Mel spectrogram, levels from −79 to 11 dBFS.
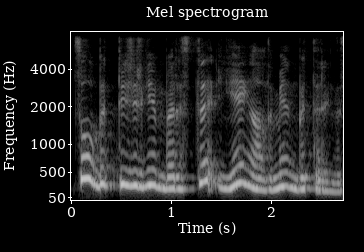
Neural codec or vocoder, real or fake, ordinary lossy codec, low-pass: codec, 16 kHz, 4.8 kbps, FACodec; fake; none; 7.2 kHz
